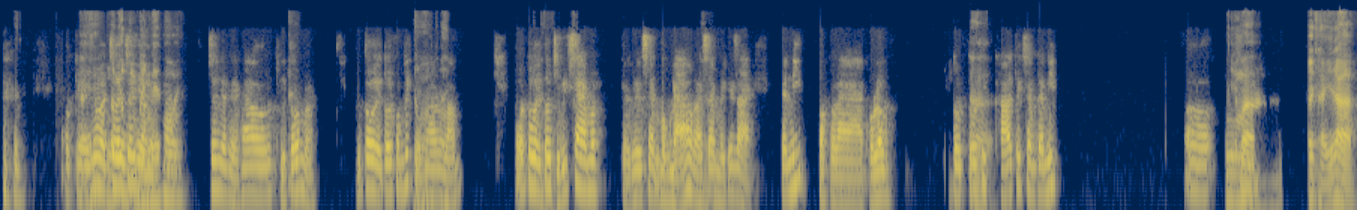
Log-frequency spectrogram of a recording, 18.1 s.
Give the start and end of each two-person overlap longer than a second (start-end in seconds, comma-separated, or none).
1.0-2.4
